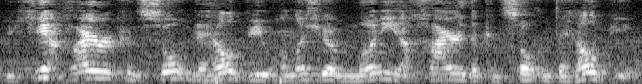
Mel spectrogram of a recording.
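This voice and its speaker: A man's voice: sits high, racing, recorded from a distance, noisy background. A man streaming live, talking defensively. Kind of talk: livestream talk.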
